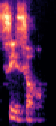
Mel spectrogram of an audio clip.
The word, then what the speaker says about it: SLCE: student involvement and leadership we affectionately call it cecil and just kind of pronounce it with those four letters it's a merging of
